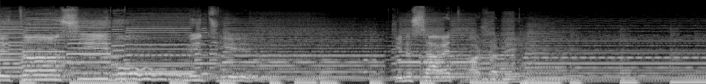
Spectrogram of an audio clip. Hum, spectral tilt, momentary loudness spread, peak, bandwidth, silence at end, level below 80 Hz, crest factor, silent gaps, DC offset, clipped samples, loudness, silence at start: none; -4 dB/octave; 11 LU; 0 dBFS; 16.5 kHz; 0 s; -24 dBFS; 14 dB; none; under 0.1%; under 0.1%; -15 LUFS; 0 s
